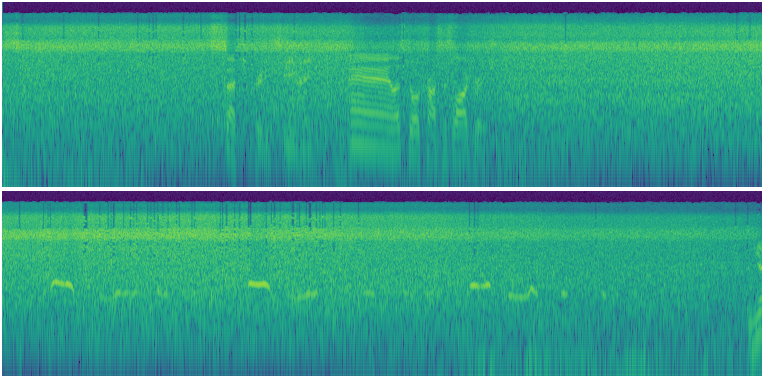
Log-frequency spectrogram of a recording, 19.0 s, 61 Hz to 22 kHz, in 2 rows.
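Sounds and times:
high chirping tones: 10.0 - 17.2.

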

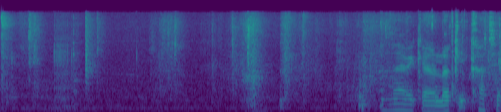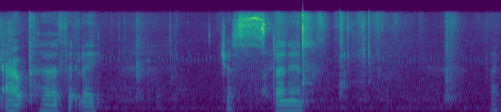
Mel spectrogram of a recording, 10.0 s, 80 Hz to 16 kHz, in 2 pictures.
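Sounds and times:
paper crackling and rustling: 0.0 - 3.9, 8.3 - 9.1.

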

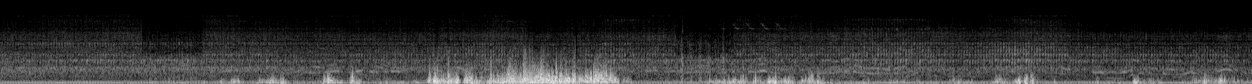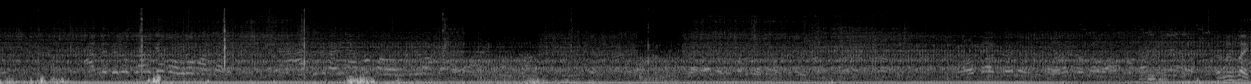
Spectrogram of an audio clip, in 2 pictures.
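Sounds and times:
tractor engine droning: 0.0 - 25.0.

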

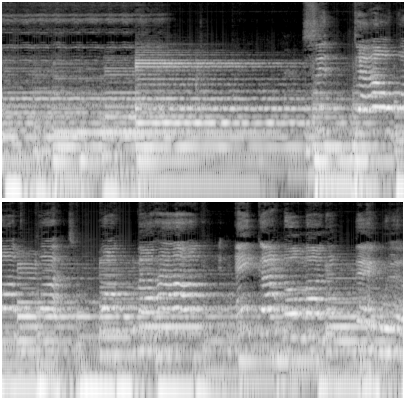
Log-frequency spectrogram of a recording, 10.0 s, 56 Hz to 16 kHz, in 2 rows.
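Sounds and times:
acoustic bass guitar: 0.0 - 10.0
electric guitar: 0.0 - 10.0
person singing: 0.0 - 10.0.

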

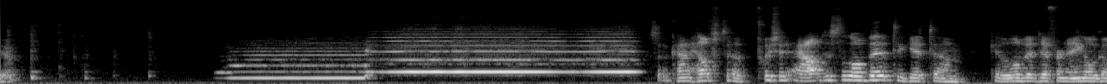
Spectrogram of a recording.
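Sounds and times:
flute playing held notes: 2.2 - 6.5.

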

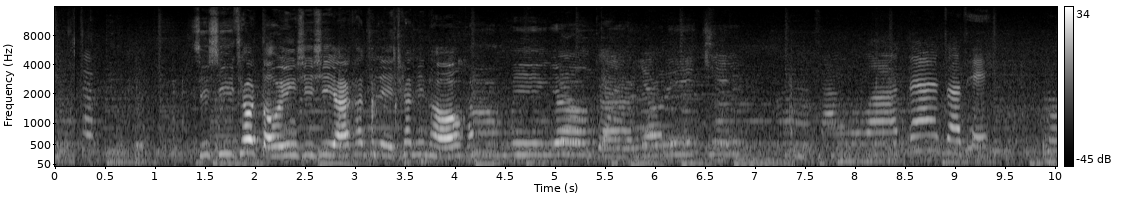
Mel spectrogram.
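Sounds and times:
backing music with steady bass: 0.0 - 10.0
child singing: 5.5 - 7.0, 7.6 - 10.0.

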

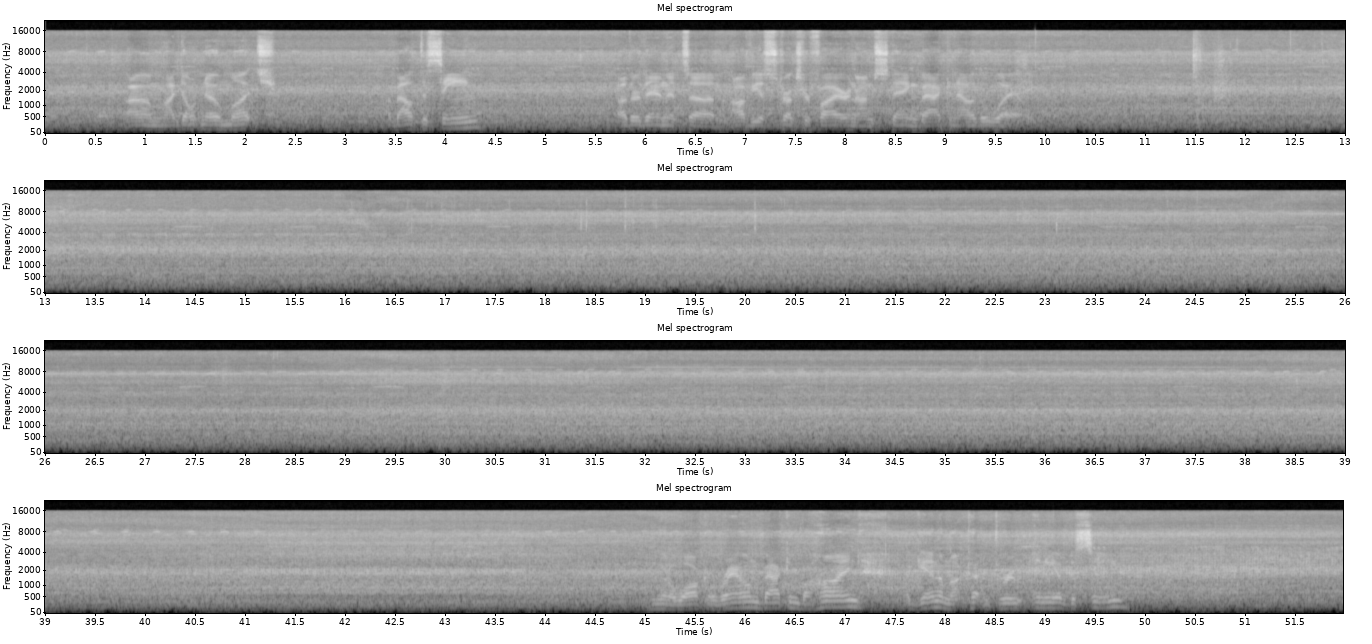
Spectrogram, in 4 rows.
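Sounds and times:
diesel engines idling: 0.0 - 51.9.

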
